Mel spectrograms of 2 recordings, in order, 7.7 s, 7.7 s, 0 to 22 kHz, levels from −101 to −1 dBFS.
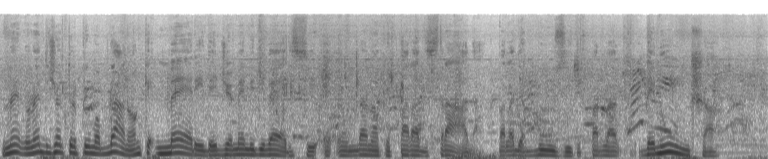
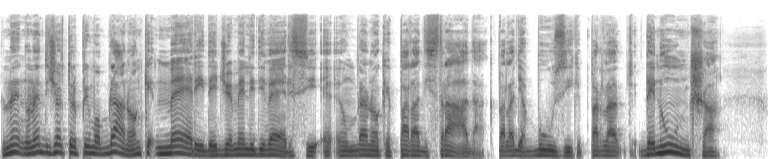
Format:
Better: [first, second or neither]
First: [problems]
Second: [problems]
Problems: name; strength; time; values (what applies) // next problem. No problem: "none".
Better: second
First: hiss; loud; throughout; 5 dB below the speech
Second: none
